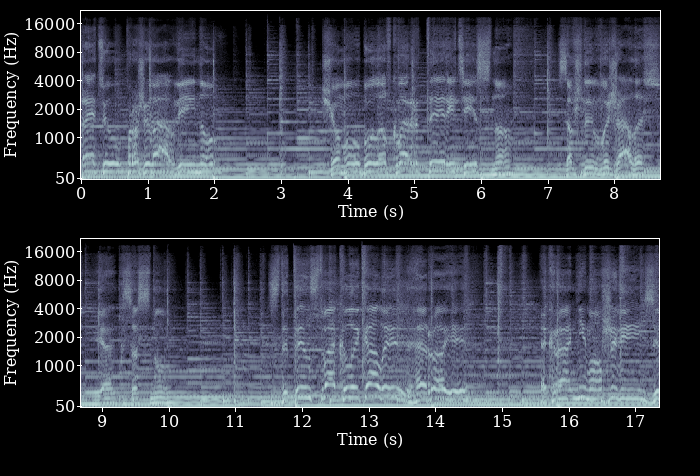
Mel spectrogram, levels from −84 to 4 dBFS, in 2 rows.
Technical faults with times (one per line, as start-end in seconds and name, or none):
1.38 compressed frames skipped
3.06 compressed frames skipped
8.42-8.45 compressed frames skipped
11.11 compressed frames skipped
15.08 compressed frames skipped
16.48-16.51 compressed frames skipped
